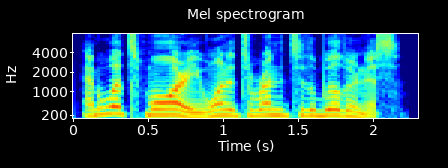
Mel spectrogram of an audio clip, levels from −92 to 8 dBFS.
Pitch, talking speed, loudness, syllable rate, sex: 190 Hz, 260 wpm, -19 LUFS, 6.6 syllables/s, male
